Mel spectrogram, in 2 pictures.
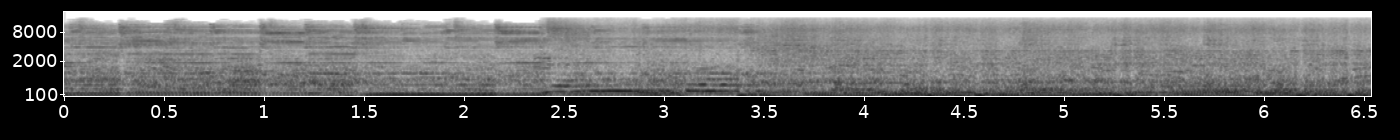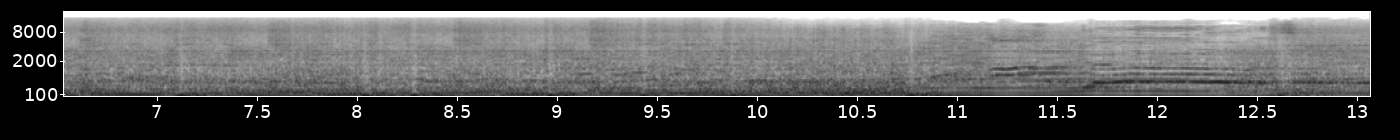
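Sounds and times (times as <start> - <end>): bass guitar: 0.0 - 13.0
drums: 0.0 - 13.0
electric guitar: 0.0 - 13.0
person singing: 2.4 - 3.9, 10.8 - 13.0.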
